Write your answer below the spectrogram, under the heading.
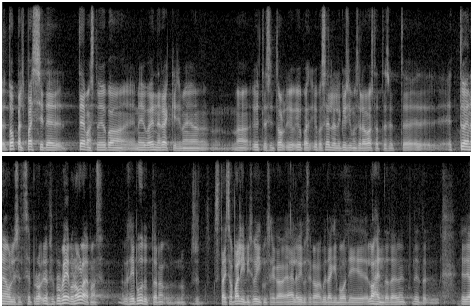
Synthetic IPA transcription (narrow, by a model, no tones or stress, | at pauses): t̪o̞pːe̞lt̪̚pɑsʲːid̪̥e̞ | t̪e̞ːmɑst̪mejubɑmejub̥ɑe̞nːeɾæːkːˑisime̞jɑ | mɑ̰yt̪ˑlesint̪oljujub̥ɑ̰jub̥ɑse̞lːe̞le̞kysimuse̞le̞vɑst̪ɑt̪ːˑese̞t̪ː | et̪ːɤe̞næulise̞lt̪se̞prooksepro̞b̥le̞ːmo̞no̞le̞mɑ̰s | ɑɡ̥ɑseejpuːd̪̥ut̪ːˑɑnɑɡṵno̰se | sed̪ɑejsɑːpɑlʲimisɤiɡ̥use̞ɡ̥ɑæːleɤjɡ̥use̞ɡ̥ɑkujd̪ɑɡimo̞ːd̪̥ʲilɑɦe̞nd̪ɑd̪ɑjɑet̪ned̪ | jɑjɑ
